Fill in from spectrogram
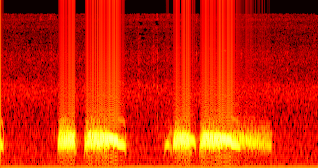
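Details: Spotted dove cooing: a short note followed by a long slightly falling coo, then the same two-part phrase again after a brief pause, in quiet surroundings.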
